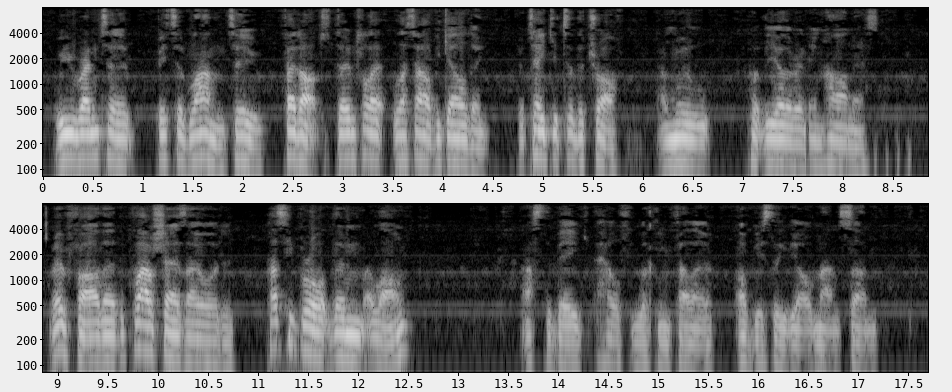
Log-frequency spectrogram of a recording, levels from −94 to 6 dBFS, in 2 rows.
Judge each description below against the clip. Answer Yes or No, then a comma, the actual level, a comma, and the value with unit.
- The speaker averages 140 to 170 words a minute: Yes, average, 165 wpm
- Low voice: Yes, low, 110 Hz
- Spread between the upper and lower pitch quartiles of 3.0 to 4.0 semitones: No, average, 4.6 semitones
